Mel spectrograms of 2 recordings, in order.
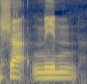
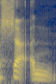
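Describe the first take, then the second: First: The word ends with an added -in sound. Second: The word ends on a bare n sound. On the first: The speaker calls it wrong. "jangan dibaca sya'nin baru berhenti" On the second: The speaker calls it right. "Ini kita baca sya'n"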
